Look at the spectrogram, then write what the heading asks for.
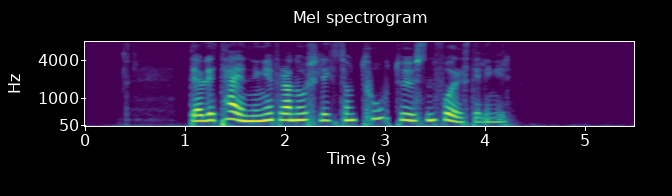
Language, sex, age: Norwegian, female, 59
